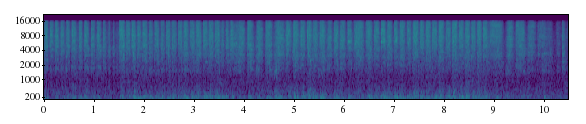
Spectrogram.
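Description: Faint rubbing of a small blending tool over a shaded drawing on paper, in quick back-and-forth strokes about five a second, smudging the shading.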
